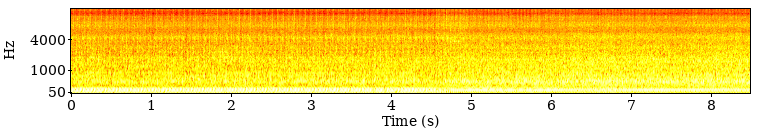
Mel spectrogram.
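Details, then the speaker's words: Old Montgomery Ward/MTD riding mower, 16 hp Briggs & Stratton flathead opposed twin, after replacing the worn starter motor. Steady beat at fast idle, then settles to a smooth lower idle, no misses or knocks; slight smoke. Runs normally. "yeah it runs real nice you can see it's kind of smoking a bit but it'll burn out"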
